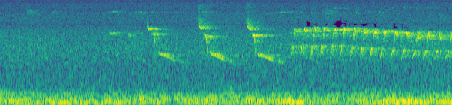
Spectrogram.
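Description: A songbird singing: three clear down-slurred whistles, each falling steeply in pitch, then a rapid, even trill lasting about two seconds. Under it runs a steady low rumble of background noise.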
